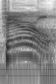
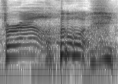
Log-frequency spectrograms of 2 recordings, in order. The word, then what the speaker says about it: Pharrell: of the Phoenix yeah Pharaoh Pharrell gotta watch your pronunciations like the legend of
